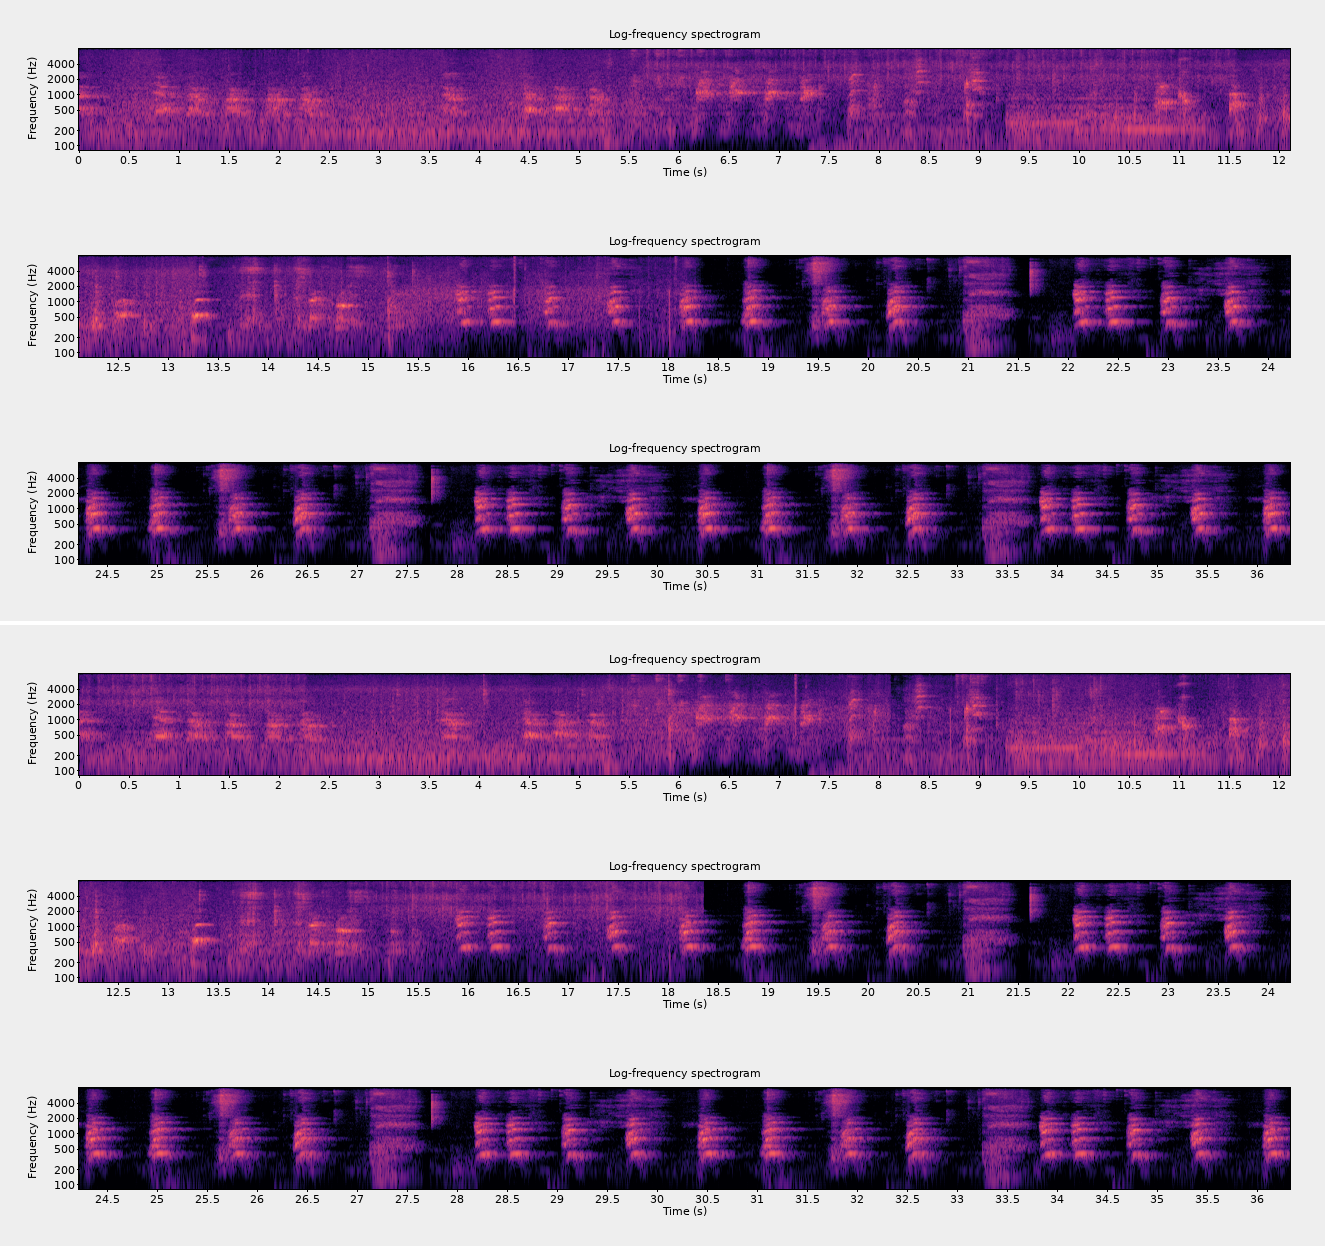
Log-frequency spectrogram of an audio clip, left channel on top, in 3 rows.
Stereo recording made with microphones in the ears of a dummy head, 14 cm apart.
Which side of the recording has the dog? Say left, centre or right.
centre.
